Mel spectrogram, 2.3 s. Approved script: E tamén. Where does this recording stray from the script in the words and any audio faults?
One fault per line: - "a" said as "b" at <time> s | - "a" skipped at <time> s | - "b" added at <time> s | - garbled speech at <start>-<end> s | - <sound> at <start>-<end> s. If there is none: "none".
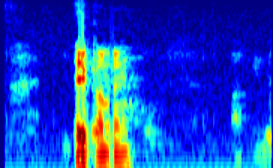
- dropout at 0.9-0.9 s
